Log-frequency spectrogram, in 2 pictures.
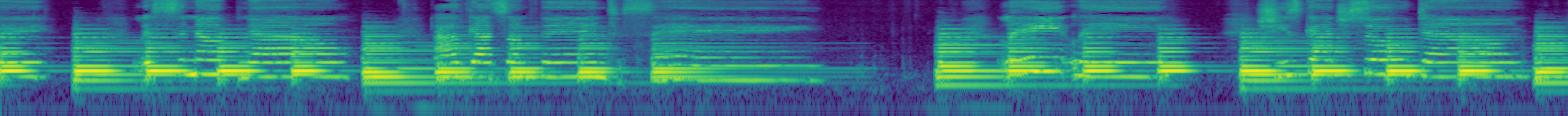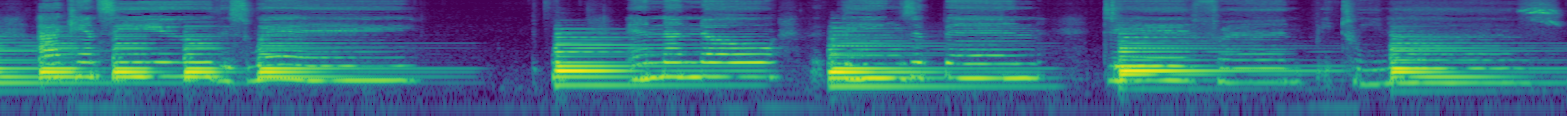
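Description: Casio electronic keyboard playing sustained piano chords in phrases broken by short pauses, accompanying two girls singing a slow pop ballad.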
